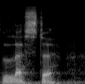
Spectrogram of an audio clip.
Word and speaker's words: Leicester: Square and Waterloo stations it's spelled like like Esther but when you're British I think it's lista and so that they're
